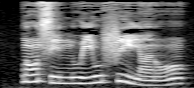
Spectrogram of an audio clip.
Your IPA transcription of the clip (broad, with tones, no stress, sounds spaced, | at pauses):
ɾ ɔ̃˦ s i˧ n u˧ j u˦ f i˦˨ j ã˨ ɾ ɔ̃˨˦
